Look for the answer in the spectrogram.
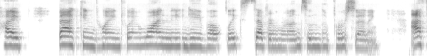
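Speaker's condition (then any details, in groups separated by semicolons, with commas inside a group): ALS; atypical case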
